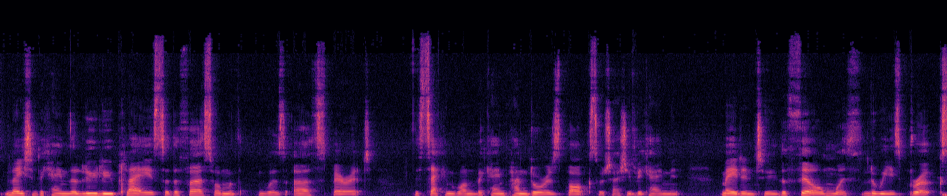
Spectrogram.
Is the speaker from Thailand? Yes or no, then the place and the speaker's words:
no; London, United Kingdom; I'm a Londoner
